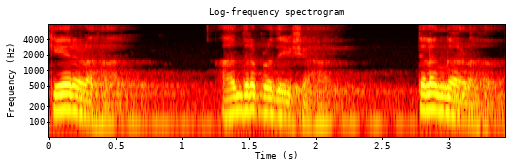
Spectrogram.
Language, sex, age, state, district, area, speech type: Sanskrit, male, 30-45, Karnataka, Udupi, urban, spontaneous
